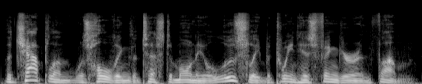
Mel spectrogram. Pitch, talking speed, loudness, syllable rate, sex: 105 Hz, 170 wpm, -18 LUFS, 5.2 syllables/s, male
